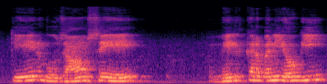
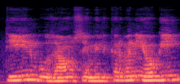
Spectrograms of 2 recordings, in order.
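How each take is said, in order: First: तीन stressed and said slowly, the rest slow and spaced out; slow repeat. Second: Said in the usual way. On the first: Shown as a demonstration. Teacher repeating the point slowly for the class, stressing तीन.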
